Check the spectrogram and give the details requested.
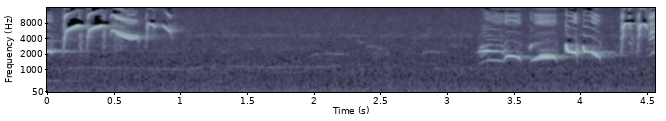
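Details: Common blackbird giving two short song fragments split by a silent gap: high thin twitters and a falling whistle, then a fluted warble with squeaky trailing notes.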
